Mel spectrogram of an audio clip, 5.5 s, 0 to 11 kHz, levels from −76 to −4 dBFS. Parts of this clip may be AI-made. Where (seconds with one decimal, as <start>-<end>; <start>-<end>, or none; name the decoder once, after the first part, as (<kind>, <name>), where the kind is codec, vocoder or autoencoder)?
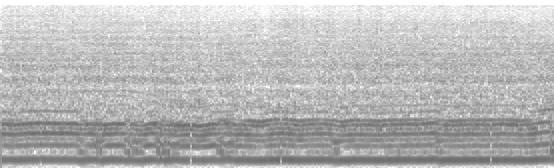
none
